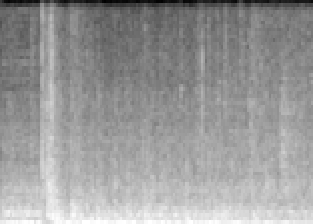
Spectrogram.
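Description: A large explosion blowing apart a building: one sharp bang about a third of a second in, over a deep, continuous rumble.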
